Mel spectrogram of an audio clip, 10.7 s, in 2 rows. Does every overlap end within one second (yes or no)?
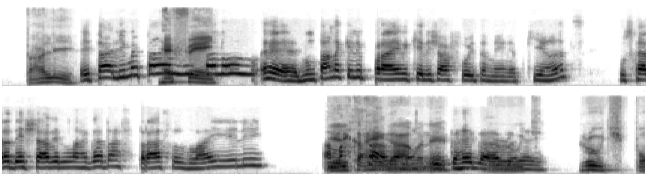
no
